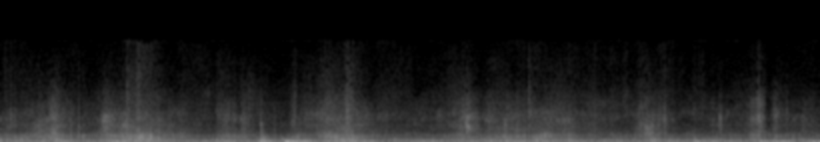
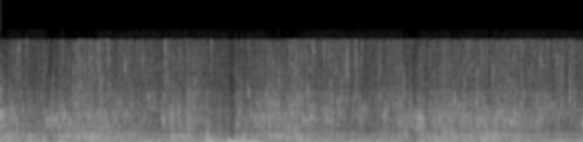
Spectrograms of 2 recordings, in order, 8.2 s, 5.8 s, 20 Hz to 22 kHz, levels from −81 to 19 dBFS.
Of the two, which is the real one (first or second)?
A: second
